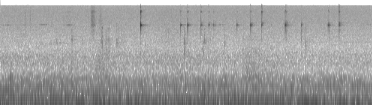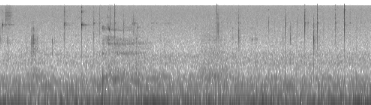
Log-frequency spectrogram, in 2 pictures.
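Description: A medium dark brown glass bottle with a white paper label, hollow and appearing full, is held in both hands and tapped and scratched with long painted nails. Light clicks, taps and faint scratching with bright glassy ticks sit over a steady low rumble throughout.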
